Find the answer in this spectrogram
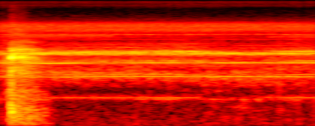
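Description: A steady, high-pitched whine made of several even tones sounding together, typical of tropical forest insects such as cicadas. A brief, sharper sound comes right at the start.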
